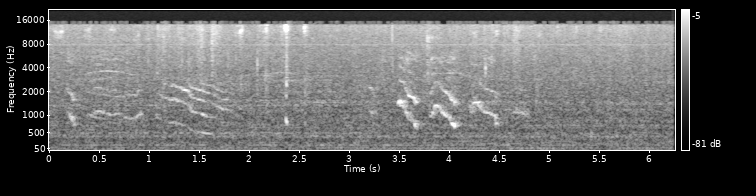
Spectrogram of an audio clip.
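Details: High yelping whimpers from a male Chihuahua puppy born 30 July 2014 at a pet shop in Yokosuka, Kanagawa, Japan: short, wavering, squeaky notes come in two bursts, early and again near the middle, over a low indoor hum.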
